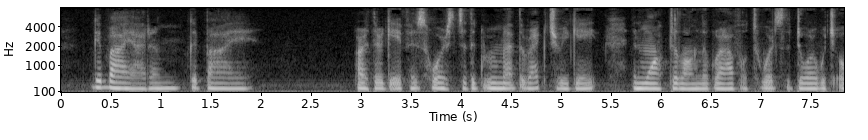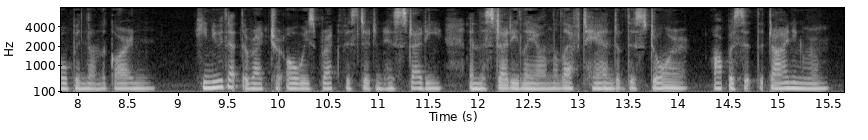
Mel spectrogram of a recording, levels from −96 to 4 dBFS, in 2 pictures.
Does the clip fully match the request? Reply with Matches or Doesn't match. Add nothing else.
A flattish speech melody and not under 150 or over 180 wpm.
Doesn't match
